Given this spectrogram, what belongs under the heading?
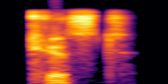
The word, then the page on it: kist: British English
